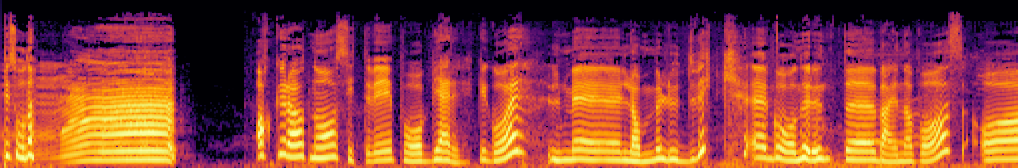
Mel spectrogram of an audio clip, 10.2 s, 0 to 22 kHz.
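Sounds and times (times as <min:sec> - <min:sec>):
speech: 0:00.0 - 0:01.8, 0:02.6 - 0:10.1
cow mooing in a herd on a regenerative organic farm: 0:00.2 - 0:01.8.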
